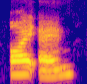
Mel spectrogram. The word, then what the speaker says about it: intaglio: So intaglio, the word is spelt I-N-T-A-G-L-I-O. It's a silent G, so we pronounce it intaglio.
